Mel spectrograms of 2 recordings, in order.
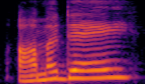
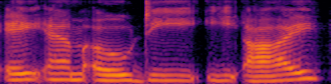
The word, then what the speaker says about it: Amodei: And his name is, I think it's pronounced Mark Amadei. It's Amodei.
